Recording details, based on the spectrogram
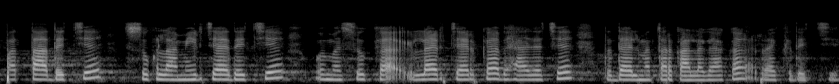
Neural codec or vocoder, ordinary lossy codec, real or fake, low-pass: none; AAC, 48 kbps; real; 7.2 kHz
